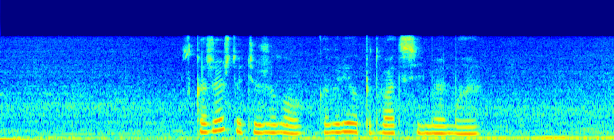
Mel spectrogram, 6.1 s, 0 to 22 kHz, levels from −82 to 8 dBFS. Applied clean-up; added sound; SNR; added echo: none; none; none; none.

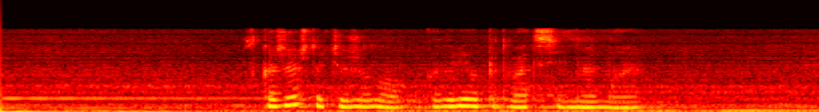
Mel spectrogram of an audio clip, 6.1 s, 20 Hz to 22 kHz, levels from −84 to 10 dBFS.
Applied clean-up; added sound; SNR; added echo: none; Musical instrument; 20 dB; reverberation time 2.7 s.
